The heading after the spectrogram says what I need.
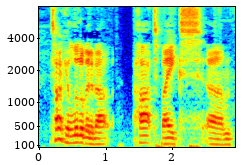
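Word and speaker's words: haute: Yeah, I can I can talk a little bit about hot bikes. Um, it's spelled hot with the French word hot.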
